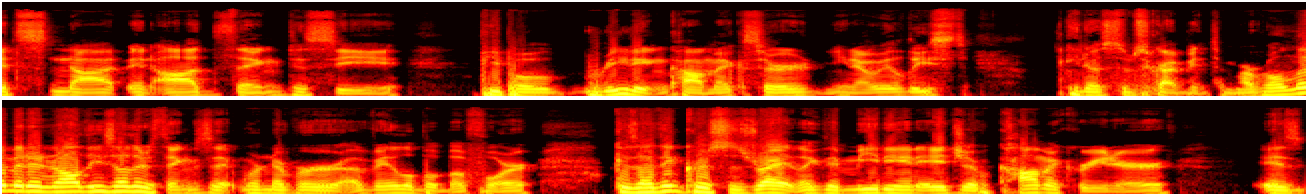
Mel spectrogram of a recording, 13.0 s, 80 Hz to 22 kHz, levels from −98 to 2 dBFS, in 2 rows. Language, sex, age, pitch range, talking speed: English, male, 20-39, 105-130 Hz, 210 wpm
